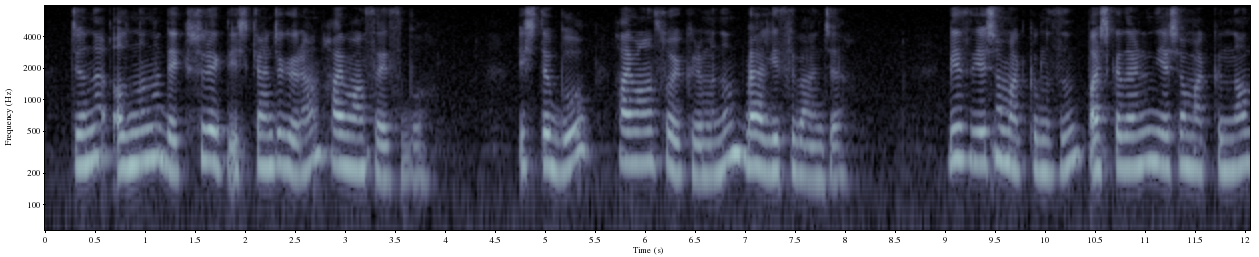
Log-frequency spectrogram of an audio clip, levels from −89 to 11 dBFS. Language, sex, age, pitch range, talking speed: Turkish, female, 30-49, 205-245 Hz, 105 wpm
